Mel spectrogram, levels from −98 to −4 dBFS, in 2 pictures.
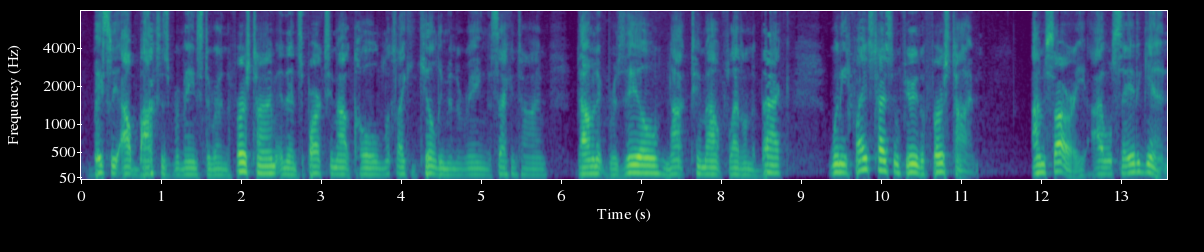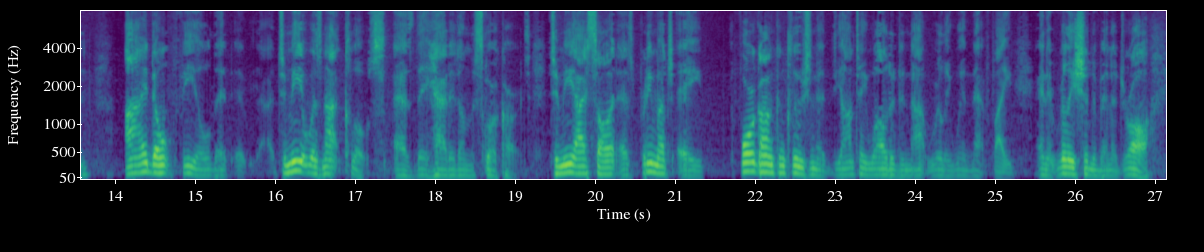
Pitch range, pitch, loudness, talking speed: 100-135 Hz, 115 Hz, -30 LUFS, 210 wpm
